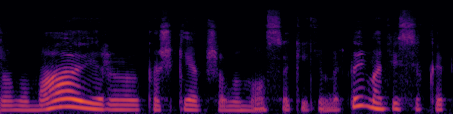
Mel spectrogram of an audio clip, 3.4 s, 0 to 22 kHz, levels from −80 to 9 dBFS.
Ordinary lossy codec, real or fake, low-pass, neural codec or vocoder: Opus, 24 kbps; fake; 14.4 kHz; codec, 44.1 kHz, 3.4 kbps, Pupu-Codec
